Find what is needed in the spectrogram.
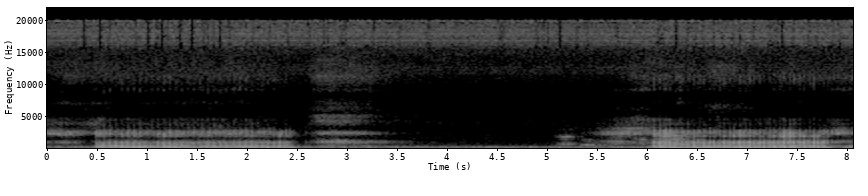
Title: Max our Bernese Mountain Dog snoring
